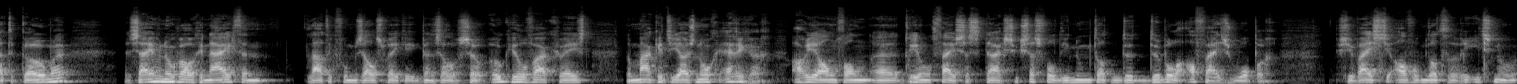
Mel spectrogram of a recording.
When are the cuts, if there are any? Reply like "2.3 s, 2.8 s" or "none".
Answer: 7.9 s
